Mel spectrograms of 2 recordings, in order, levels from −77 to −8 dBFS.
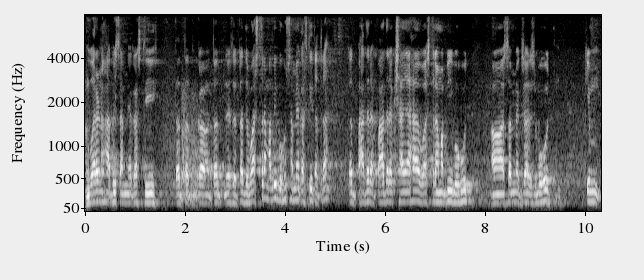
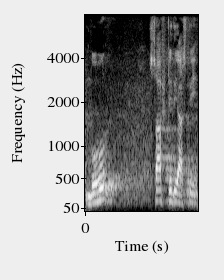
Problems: constant background noise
